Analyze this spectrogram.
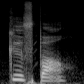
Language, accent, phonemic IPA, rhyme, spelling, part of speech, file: English, US, /ˈɡufˌbɔl/, -uːfbɔːl, goofball, noun / adjective, En-us-goofball.ogg
- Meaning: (noun) 1. A foolish or silly person or animal 2. A pill or tablet containing a pharmaceutical which has hypnotic or intoxicating effects, especially a barbiturate; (adjective) Silly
